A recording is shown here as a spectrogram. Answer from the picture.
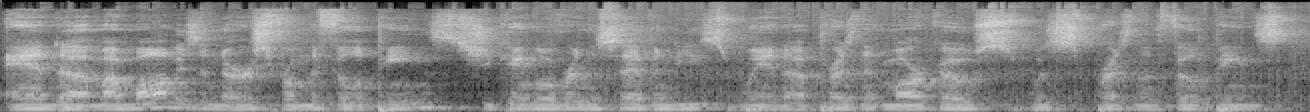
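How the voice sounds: A man's dark, mellow voice at a fairly quick pace, fairly even in intonation, with audible room echo. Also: medium pitch for a man.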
